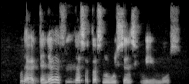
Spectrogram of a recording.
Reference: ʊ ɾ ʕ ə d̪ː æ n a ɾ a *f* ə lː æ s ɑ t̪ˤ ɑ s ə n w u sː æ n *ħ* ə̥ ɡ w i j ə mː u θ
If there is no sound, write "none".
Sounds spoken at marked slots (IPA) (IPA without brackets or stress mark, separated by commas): θ, s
